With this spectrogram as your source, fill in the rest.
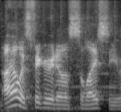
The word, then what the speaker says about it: Selicy: Yeah, I know the actual way it's supposed to pronounce it from Eden Dev himself. He has stated that is Celicey. However, Oh.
